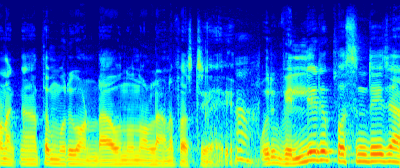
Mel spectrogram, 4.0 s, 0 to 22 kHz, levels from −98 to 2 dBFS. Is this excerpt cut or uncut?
cut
